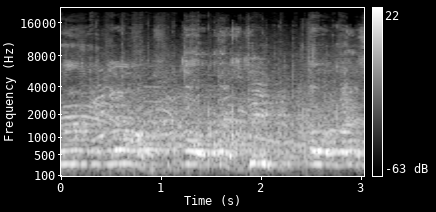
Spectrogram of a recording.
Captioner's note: audience applauds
